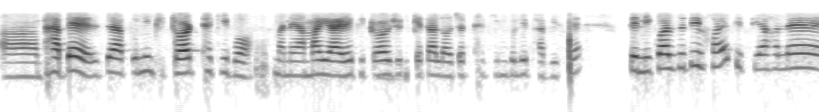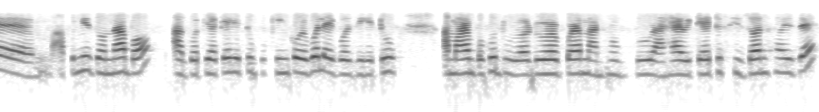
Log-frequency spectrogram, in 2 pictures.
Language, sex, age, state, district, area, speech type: Assamese, female, 18-30, Assam, Sonitpur, rural, conversation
